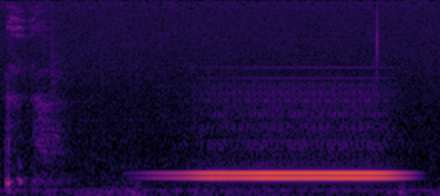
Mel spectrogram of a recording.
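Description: A steady, continuous telephone dial tone, heard while checking that the phones work, hums loudly and evenly for about two seconds after a brief moment of quiet, then cuts off abruptly.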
